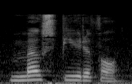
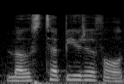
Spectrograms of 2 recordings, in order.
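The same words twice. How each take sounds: First: "Most" with the final t dropped; most without the t. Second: "most beautiful" with a released t, the wrong way. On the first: Teacher models "Most" without its final t. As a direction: say "Most" as mos, no t sound. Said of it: "只要发most就好". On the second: Teacher shows the wrong "most" with a clear t. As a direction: add a clear t to "most" to show the error. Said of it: "不要念成most beautiful". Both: Shown as a demonstration.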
